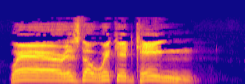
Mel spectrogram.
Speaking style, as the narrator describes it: a voice thundered

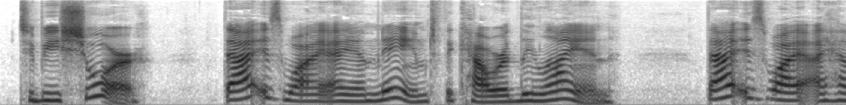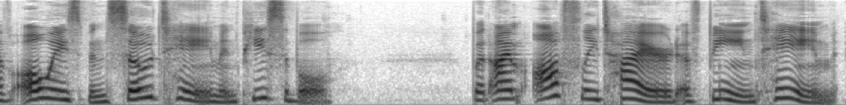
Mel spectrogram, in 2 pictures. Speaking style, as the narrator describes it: added the lion, with a sigh

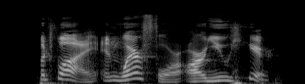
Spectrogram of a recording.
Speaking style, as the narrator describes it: exclaimed her astonished brother

